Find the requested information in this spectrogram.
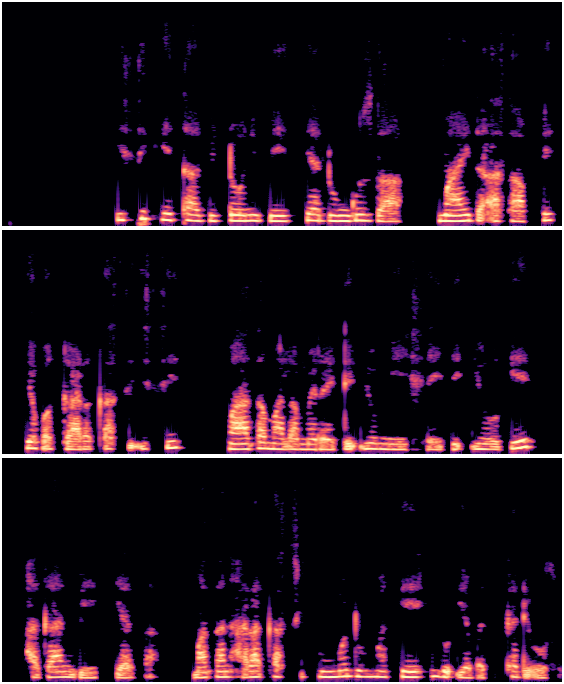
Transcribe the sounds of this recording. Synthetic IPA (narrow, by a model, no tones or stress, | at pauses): ʔɪsːɪkʰe̞ːt̪ːaːɡɪd̪ːo̞ːnbe̞ːt̪ːɪjɐd̪ʊŋɡʊzaː | majd̪ɐ̰ʔɐ̰saːpːɛ | jɐbɐɡ̥ːaːɾɐkʼɐsːɪ̰ʔɪsːɪ | maːt̪ɐmɐlɐmɛɾɐjd̪ɛʔɪjɔmiːʃːɐjd̪ɛʔɪjo̞ːɡe̞ː | hɐɡaːnbe̞ːt̪ːɪjaɡɐ | mɐt̪ɐnhɐɾɐkʼɐsːɪd̪̥ʊmːɐd̪ʊmːɐkʰe̞ːhɪlɔʔɪjɐbɐt̪ɪ̥kːɐd̪ɛ̰ʔo̞̰ːsɔn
